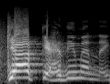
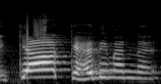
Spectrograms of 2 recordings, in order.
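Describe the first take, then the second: First: Self-praise. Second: Slow, higher, mock-proud repeat; mock-proud, slowly drawn out; smug self-praise. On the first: Pretend. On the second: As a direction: savour your own cleverness. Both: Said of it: "कितना genius हूं मैं".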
